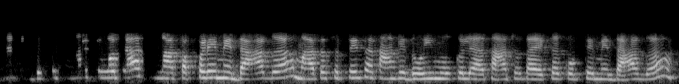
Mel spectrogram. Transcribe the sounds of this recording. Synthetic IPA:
nadekt̪ɐãt͡ʃʰoːt̪aːmãkɐpɽemẽd̪aːɠaːmãt̪ɐsʊʈʰesat̪ɐʋ̤ãkʰed̪ʱoːimoːkəlaːt̪ɐʋãt͡ɕʰoːt̪aɪkkʊʈemẽd̪aːɠaː

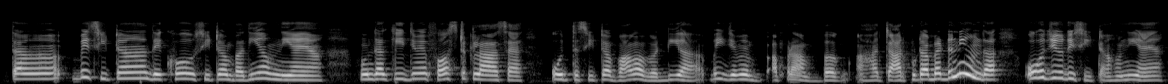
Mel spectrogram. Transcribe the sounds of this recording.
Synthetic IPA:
t̪ãːbiːsiːʈãːd̪eːkʰːoːsiːʈãːʋəd̪ijãːɦʊ̃nd̪ĩaːjãː | hʊnd̪aːkɪd͡ʒɪʋẽːpʰəɾsʈklaːsɛː | ʊt̪ːsiːʈãːbaːbaːʋəɖɪjaːbiːd͡ʒɪʋẽːa̰pɳa̰ːãːt͡ʃaːɾpʊʈaːbɛːɖnĩːɦʊ̃nd̪aː | oːd͡ʒiːoːd̪iːsiːʈãːɦʊnd̪iaːjãː

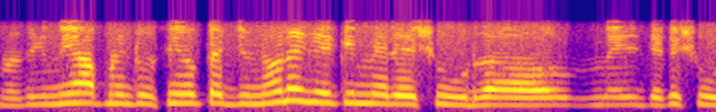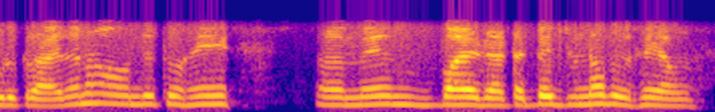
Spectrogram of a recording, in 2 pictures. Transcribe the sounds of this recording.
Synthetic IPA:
məsimɛ̃ːaːp̬nẽːt̪ʊsĩːoːpɛːd͡ʒʊnaːnẽːd͡ʒeːkimeːɾeːʃuːʈd̪aːmɛ̃d͡ʒeːkeʃuːʈkəɾaːeːd̪aːnaːoːd̪eːt̪ʊsĩː | mɛ̃ːbaːiɖaːʈɛːp̬eːd͡ʒʊnːãːt̪̬ʊs̬ĩːaːõː

